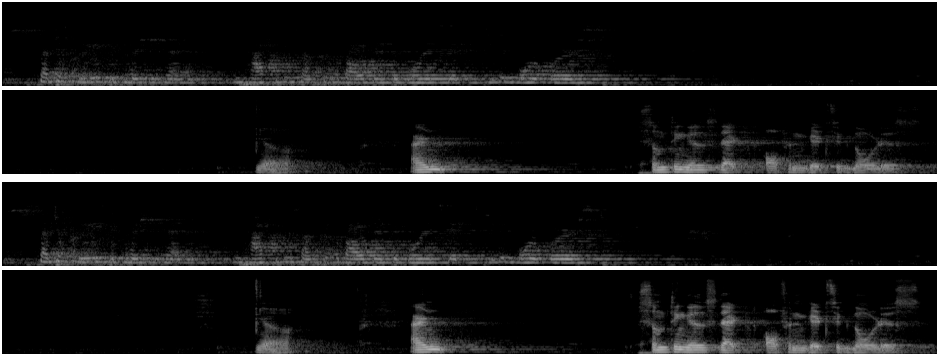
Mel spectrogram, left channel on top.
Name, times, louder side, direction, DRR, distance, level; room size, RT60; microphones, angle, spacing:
voice 1, 0.0-1.9 2.2-5.9, right 1 dB, 20° right, -8 dB, 2.8 m, -41 dB
voice 2, 11.9-12.3 12.9-13.0 13.4-13.8 15.7-18.5, right 3 dB, 35° right, 12 dB, 0.4 m, -31 dB
26.5 x 20.0 x 5.0 m, 2.2 s
head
